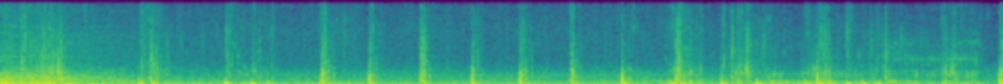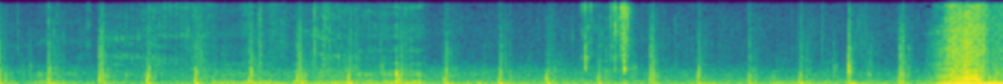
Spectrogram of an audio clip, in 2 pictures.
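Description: Footsteps patter quickly on grass and stone paths.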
